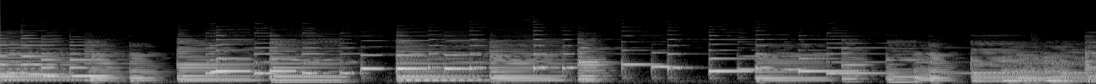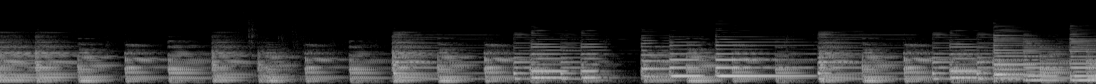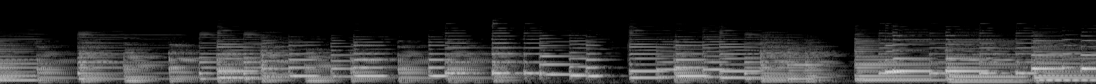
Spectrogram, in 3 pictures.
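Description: Grand piano being played, chords and melody from written music, with a few brief breaks between phrases.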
